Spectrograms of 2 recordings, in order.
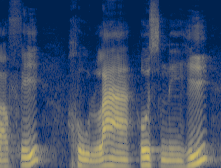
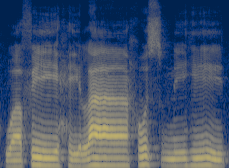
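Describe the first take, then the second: First: The word is said with a u vowel. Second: The word is said with an i vowel. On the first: This is the reading found in most books. The speaker calls it wrong. "kalau di kitab-kitab umumnya itu" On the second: This is the more eloquent reading. The speaker calls it right. "yang lebih fasih semestinya dibaca"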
